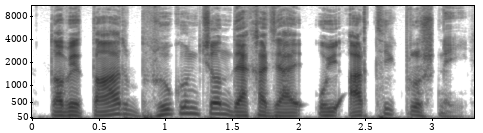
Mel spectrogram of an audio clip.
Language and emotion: Bengali, neutral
